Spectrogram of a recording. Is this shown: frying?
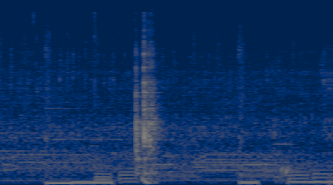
yes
